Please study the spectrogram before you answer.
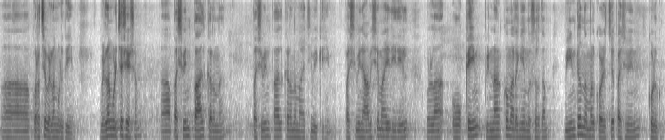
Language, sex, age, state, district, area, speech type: Malayalam, male, 18-30, Kerala, Idukki, rural, spontaneous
